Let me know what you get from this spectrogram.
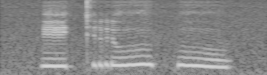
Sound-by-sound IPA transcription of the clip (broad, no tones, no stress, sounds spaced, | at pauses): e t r o p o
